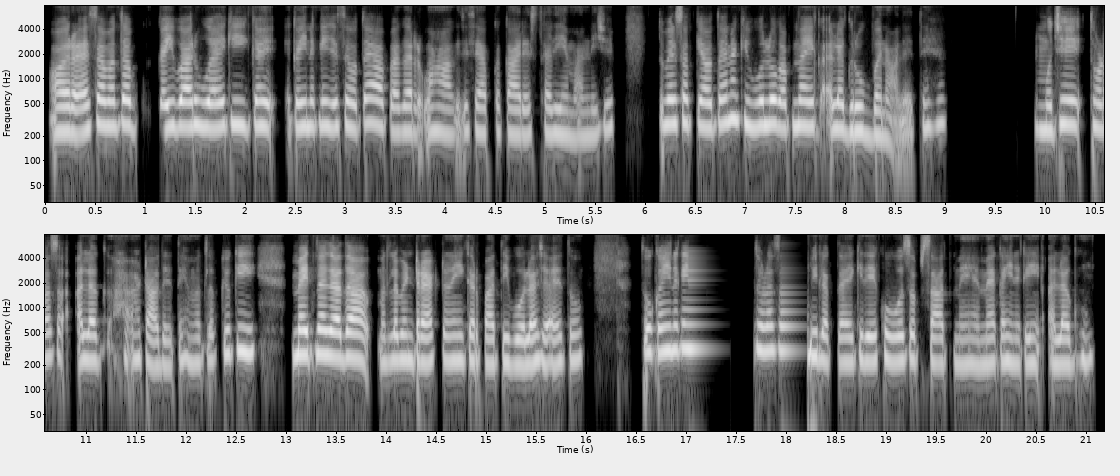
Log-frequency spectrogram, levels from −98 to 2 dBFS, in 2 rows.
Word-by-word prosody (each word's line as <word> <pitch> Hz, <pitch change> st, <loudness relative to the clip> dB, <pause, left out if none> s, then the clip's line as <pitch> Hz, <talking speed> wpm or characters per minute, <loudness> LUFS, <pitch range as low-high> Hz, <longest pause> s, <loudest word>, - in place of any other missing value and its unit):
और 230 Hz, -1 st, +5 dB
ऐसा 245 Hz, +6 st, +4 dB
मतलब 265 Hz, -1 st, +2 dB, 0.2 s
कई 245 Hz, +2 st, +4 dB
बार 265 Hz, 0 st, +5 dB
हुआ 260 Hz, -2 st, +3 dB
है 260 Hz, +1 st, +3 dB
कि 275 Hz, -1 st, 0 dB
कह 265 Hz, -1 st, +3 dB, 0.2 s
कहीं 255 Hz, +1 st, +2 dB
न 260 Hz, -, 0 dB
कहीं 265 Hz, -1 st, 0 dB
जैसे 260 Hz, +1 st, 0 dB
होता 250 Hz, +3 st, -1 dB
है -, -, +2 dB
आप 260 Hz, -3 st, 0 dB
अगर 230 Hz, +1 st, -1 dB
वहाँ 225 Hz, -2 st, -4 dB
जैसे 230 Hz, 0 st, -7 dB
आपका 220 Hz, +1 st, -6 dB
कार्यस्थल 215 Hz, 0 st, -4 dB
ही 215 Hz, -, -1 dB
है 205 Hz, -, -4 dB
मान 195 Hz, 0 st, -8 dB
लीजिए, 245 Hz, +5 st, -7 dB, 0.4 s
तो 275 Hz, -, -4 dB
मेरे 280 Hz, 0 st, +5 dB
साथ 285 Hz, 0 st, +1 dB
क्या 265 Hz, -1 st, +2 dB
होता 255 Hz, +2 st, 0 dB
है -, -, +2 dB
ना 320 Hz, -, +4 dB
कि 295 Hz, -3 st, -1 dB
वो 260 Hz, +1 st, +3 dB
लोग 280 Hz, -1 st, +5 dB
अपना 265 Hz, +1 st, +1 dB
एक 260 Hz, 0 st, 0 dB
अलग 245 Hz, -1 st, 0 dB
ग्रुप 230 Hz, -1 st, +2 dB
बना 190 Hz, -3 st, -5 dB
लेते 255 Hz, -, -9 dB
हैं। 280 Hz, +3 st, -8 dB, 0.9 s
मुझे 260 Hz, +3 st, +1 dB
थोड़ा-सा 250 Hz, +1 st, -1 dB, 0.2 s
अलग 230 Hz, +1 st, 0 dB
ह -, -, -9 dB
हटा 215 Hz, -5 st, -1 dB
देते 200 Hz, +4 st, -7 dB
हैं 235 Hz, -, -5 dB
मतलब 220 Hz, +3 st, -7 dB
क्योंकि 280 Hz, +1 st, +2 dB, 0.4 s
मैं 265 Hz, 0 st, +7 dB
इतना 270 Hz, 0 st, +5 dB
ज़्यादा 245 Hz, -2 st, +6 dB, 0.2 s
मतलब 230 Hz, +2 st, -1 dB
इंटरैक्ट 225 Hz, +1 st, +1 dB
नहीं 230 Hz, 0 st, -1 dB
कर 225 Hz, 0 st, 0 dB
पाती 215 Hz, -1 st, -2 dB
बोला 205 Hz, +1 st, +2 dB
जाए 210 Hz, +1 st, 0 dB
तो। 230 Hz, +1 st, -5 dB, 0.6 s
तो 285 Hz, -, +2 dB
कहीं 295 Hz, +1 st, +3 dB
न 305 Hz, -, +2 dB
कहीं 315 Hz, 0 st, +3 dB, 0.6 s
थोड़ा-सा 300 Hz, 0 st, +2 dB
ये 300 Hz, 0 st, -9 dB
भी 255 Hz, -, +3 dB
लगता 220 Hz, -2 st, -3 dB
है 215 Hz, 0 st, -1 dB
कि 235 Hz, -, -3 dB
देखो 225 Hz, +1 st, 0 dB
वो 225 Hz, +1 st, +2 dB
सब 235 Hz, 0 st, -2 dB
साथ 210 Hz, -1 st, -1 dB
में 205 Hz, 0 st, -6 dB
है, 205 Hz, -1 st, -5 dB
मैं 210 Hz, +1 st, -2 dB
कहीं 220 Hz, -1 st, -2 dB
न -, -, -4 dB
कहीं 210 Hz, 0 st, -3 dB
अलग 205 Hz, +1 st, -1 dB
हूँ। 230 Hz, 0 st, -6 dB
240 Hz, 240 wpm, -19 LUFS, 220-265 Hz, 0.9 s, मैं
